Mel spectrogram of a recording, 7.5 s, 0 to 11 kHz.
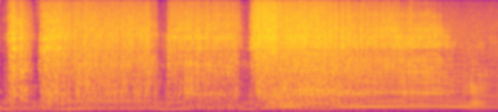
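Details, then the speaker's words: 1941 Ford Flathead V8 out of the car, clutch removed, running on center Stromberg 94 carburetor only, oil filter bypass removed, 60 psi oil pressure: blips then smooth steady idle, no vibration or knocking; customer's shaking and missing was not the engine. "so we'll start up and run a little [Music] bit I don't it don't vibrate at all oh smooth"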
